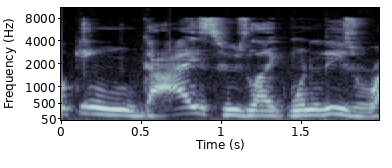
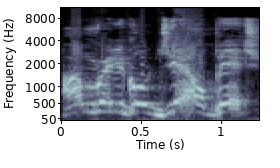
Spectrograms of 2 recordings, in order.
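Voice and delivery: mock man yelling, higher. Retelling a fight video, imitating a man walking around: imitating a man yelling. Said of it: "walking around yelling".

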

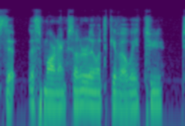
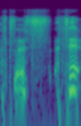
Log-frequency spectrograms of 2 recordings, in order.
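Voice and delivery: emotional voice pitched way up. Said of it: "I'm actually feeling emotional".

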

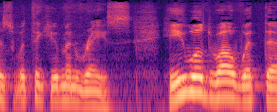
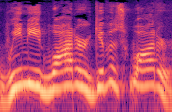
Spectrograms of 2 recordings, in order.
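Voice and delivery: mock furious outcry, very high-pitched; 11 semitones higher than usual. Retelling the stranded captain calling out a second time: imitating a furious cry. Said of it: "again furious, cried out".

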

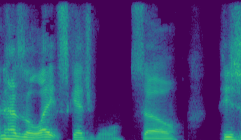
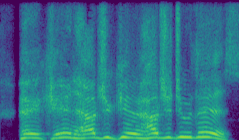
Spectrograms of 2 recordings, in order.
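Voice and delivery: clumsy, squeaky, off-target put-on voice, very high; 12 semitones higher, 4 dB louder than usual. Imitating Steve Austin talking to Brock after a match: Steve Austin impression. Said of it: "the Steve Austin impression I did a little bit ago".

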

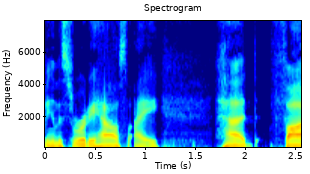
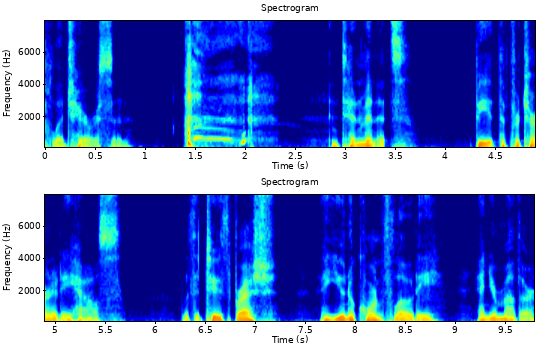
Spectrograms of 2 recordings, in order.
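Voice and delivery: lowered, swooping, fake manly voice; 3 semitones lower than usual. Retelling how she gave orders to a pledge, in a lowered fake manly voice. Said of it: "She was the one who did manly sometimes the best".

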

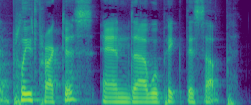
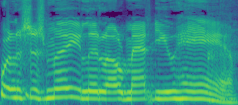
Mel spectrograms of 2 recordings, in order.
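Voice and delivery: put-on Southern accent, higher and louder; 9 semitones higher, 5 dB louder than usual. Non-American speaker introducing himself as a character, put-on Southern accent. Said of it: "you're doing your Southern accent".

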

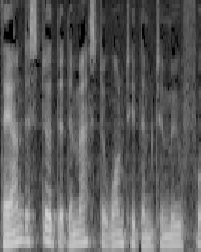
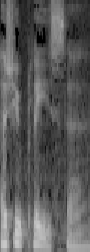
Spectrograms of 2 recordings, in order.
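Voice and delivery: ordinary delivery, nothing marked

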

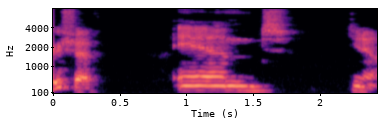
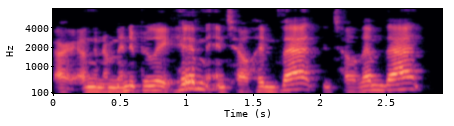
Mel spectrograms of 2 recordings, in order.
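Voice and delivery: plain

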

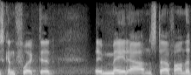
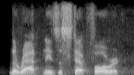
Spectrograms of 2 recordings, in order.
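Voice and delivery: ordinary delivery

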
